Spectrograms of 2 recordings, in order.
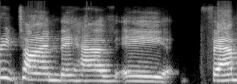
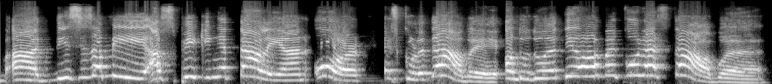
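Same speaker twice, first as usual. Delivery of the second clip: mock Italian; 5 semitones higher, 4 dB louder than usual. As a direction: fake Italian gibberish, high and loud. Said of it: "do we speak Italian or no".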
